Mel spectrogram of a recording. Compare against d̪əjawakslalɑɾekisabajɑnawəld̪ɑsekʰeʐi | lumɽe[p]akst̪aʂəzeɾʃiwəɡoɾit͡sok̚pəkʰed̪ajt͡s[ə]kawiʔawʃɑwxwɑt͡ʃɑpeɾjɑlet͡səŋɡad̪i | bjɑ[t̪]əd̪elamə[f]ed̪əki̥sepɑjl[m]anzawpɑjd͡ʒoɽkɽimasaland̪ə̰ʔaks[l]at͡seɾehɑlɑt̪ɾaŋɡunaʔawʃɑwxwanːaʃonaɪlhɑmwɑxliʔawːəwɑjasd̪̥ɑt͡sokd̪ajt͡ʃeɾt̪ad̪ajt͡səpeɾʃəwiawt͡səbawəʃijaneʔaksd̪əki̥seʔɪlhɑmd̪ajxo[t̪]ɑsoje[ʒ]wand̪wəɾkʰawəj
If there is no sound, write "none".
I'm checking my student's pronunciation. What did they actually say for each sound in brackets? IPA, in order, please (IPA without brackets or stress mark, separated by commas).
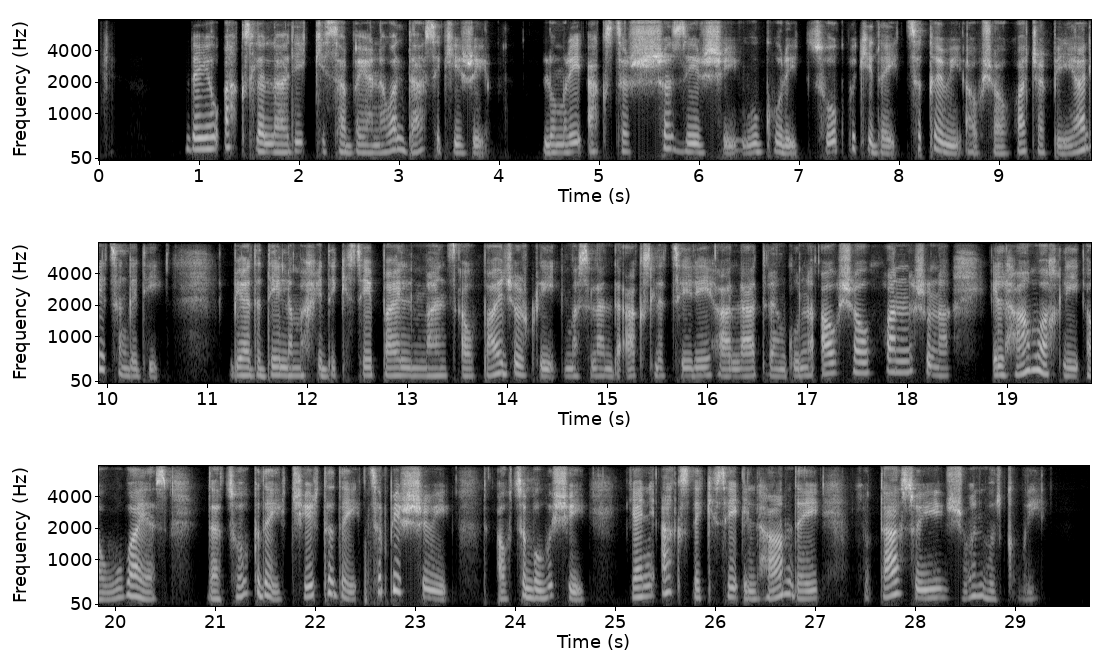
ʔ, ə, d̪, x, m, l, t̪, ʒ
